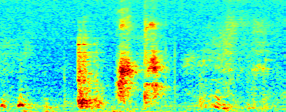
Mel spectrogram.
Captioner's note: spits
